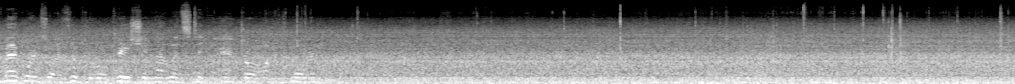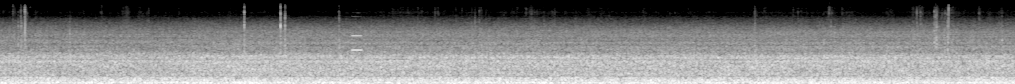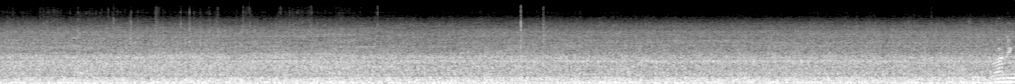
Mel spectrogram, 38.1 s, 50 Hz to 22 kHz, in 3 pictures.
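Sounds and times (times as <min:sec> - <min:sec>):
blower fan rushing air: 0:00.0 - 0:38.0
short faint beep: 0:17.0 - 0:17.3.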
